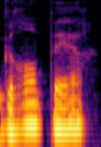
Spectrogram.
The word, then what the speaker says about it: grands-pères: Okay, so it's not really difficult, and especially if you think about that, you don't pronounce this s, so actually phonetically it's the same, grand-père here and grand-père here.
